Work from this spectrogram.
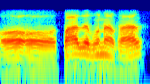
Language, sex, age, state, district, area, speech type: Assamese, male, 18-30, Assam, Udalguri, urban, conversation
